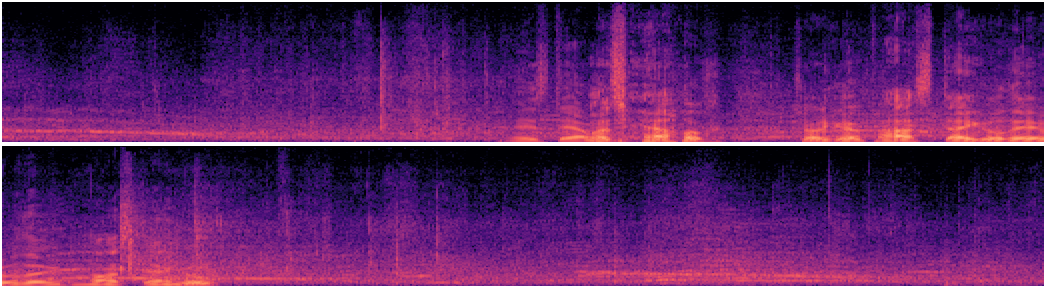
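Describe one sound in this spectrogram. Hockey sticks clack against a puck.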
